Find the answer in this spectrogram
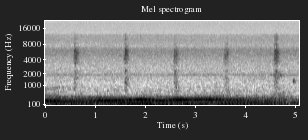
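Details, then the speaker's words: Low, steady rumbling and gurgling heard on abdominal auscultation of a female patient across all four quadrants, right upper abdomen in this clip; normal active bowel sounds. "And move down to the left lower quadrant. And our bowel sounds are active."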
